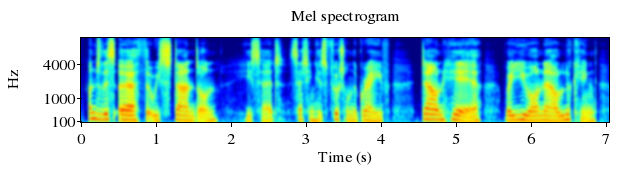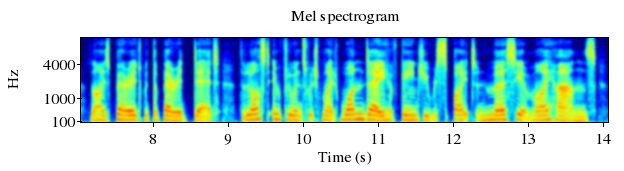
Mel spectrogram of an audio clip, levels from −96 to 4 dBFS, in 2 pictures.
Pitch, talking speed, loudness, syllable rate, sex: 175 Hz, 190 wpm, -18 LUFS, 4.9 syllables/s, female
